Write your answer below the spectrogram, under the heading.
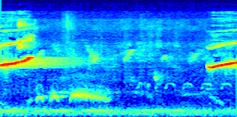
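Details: Oriental magpie-robin (kacer) provoking a rival: a loud rising whistle opens, followed by a few soft low warbled notes and a pause, then the same whistle returns, with a low droning hum throughout.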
